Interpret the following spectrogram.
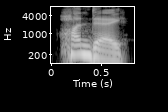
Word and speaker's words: Hyundai: read spots for them Hyundai rhymes with Sunday that's what they always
